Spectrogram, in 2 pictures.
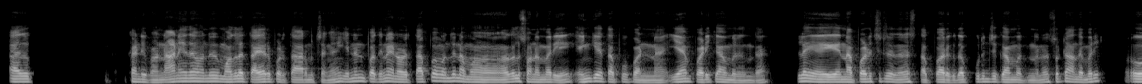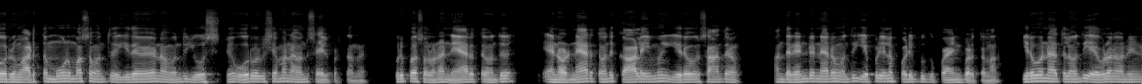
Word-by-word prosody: அது 130 Hz, 0 st, +3 dB, 1.1 s
கண்டிப்பா. 115 Hz, -5 st, -1 dB
நானே 130 Hz, +5 st, +3 dB
தான் 145 Hz, 0 st, +3 dB
வந்து 140 Hz, 0 st, 0 dB
முதல 130 Hz, +3 st, +3 dB
தயார் 120 Hz, +3 st, +3 dB
படுத்த 110 Hz, -3 st, -4 dB
ஆரம்பிச்சேங்க. 105 Hz, 0 st, -3 dB
என்னன்னு 150 Hz, +2 st, -2 dB
பாத்தீங்கன்னா, 135 Hz, +2 st, +1 dB
என்னுடைய 115 Hz, -3 st, +1 dB
தப்ப 125 Hz, +6 st, 0 dB
வந்து 150 Hz, +2 st, 0 dB
நம்மோ 115 Hz, -3 st, 0 dB, 0.3 s
முதல்ல 130 Hz, +5 st, +1 dB
சொன்ன 115 Hz, -2 st, 0 dB
மாரி 105 Hz, -3 st, +1 dB, 0.2 s
எங்கே 145 Hz, +4 st, +1 dB
தப்பு 120 Hz, +1 st, -3 dB
பண்னேன்? 100 Hz, -1 st, -2 dB
ஏன் 135 Hz, -1 st, -1 dB
படிக்காம 110 Hz, -2 st, +1 dB
இருந்தேன்? 95 Hz, +1 st, -5 dB, 0.3 s
இல்ல 150 Hz, -, +2 dB
ஏ 120 Hz, -, +4 dB, 0.3 s
நான் 115 Hz, -, +1 dB
படிச்சிட்டுருந்தது 125 Hz, -2 st, -1 dB
ச -, -, -22 dB
தப்பா 105 Hz, +3 st, -4 dB
இருக்குதா? 105 Hz, +1 st, 0 dB
புரிஞ்சிக்காம 120 Hz, -4 st, -1 dB
இருந்தேனா? 100 Hz, +4 st, -4 dB
சொல்லிட்டு, 125 Hz, +2 st, -1 dB
அந்த 110 Hz, -2 st, 0 dB
மாதிரி 130 Hz, +5 st, -1 dB, 0.4 s
ஒரு 120 Hz, -1 st, +4 dB
அடுத்த 125 Hz, -, -1 dB
3 135 Hz, 0 st, +2 dB
மாசம் 135 Hz, -1 st, 0 dB
வந்து 125 Hz, +2 st, -4 dB
இதையே 125 Hz, +3 st, +3 dB
நான் 115 Hz, -3 st, 0 dB
வந்து 125 Hz, +3 st, -3 dB
யோசிட்டு 120 Hz, +1 st, -2 dB
ஒரு 115 Hz, -, +4 dB
ஒரு 130 Hz, -, +1 dB
விஷயமா 135 Hz, +2 st, -2 dB
நான் 115 Hz, -, 0 dB
வந்து 120 Hz, 0 st, -5 dB
செயல்படுத்துறேன். 100 Hz, -3 st, -5 dB, 0.3 s
குறிப்பா 135 Hz, 0 st, +2 dB
சொல்லணும்னா, 120 Hz, +1 st, 0 dB
நேரத்த 120 Hz, +1 st, +2 dB
வந்து 130 Hz, +5 st, 0 dB, 0.5 s
என்னுடைய 115 Hz, -1 st, +3 dB
நேரத்த 135 Hz, 0 st, +2 dB
வந்து 140 Hz, +1 st, -2 dB
காலையிவும், 130 Hz, +4 st, +2 dB
இரவு, 120 Hz, +1 st, +3 dB
சாயந்திரம் 120 Hz, -1 st, -1 dB, 0.4 s
அந்த 120 Hz, -, -1 dB
2 135 Hz, +4 st, +2 dB
நேரமும் 130 Hz, 0 st, +2 dB
வந்து 135 Hz, +5 st, -2 dB
எப்படியெல்லாம் 140 Hz, +3 st, 0 dB
படிப்புக்கு 120 Hz, +1 st, -2 dB
பயன்படுத்தலாம்? 105 Hz, -3 st, -1 dB, 0.3 s
இரவு 145 Hz, +3 st, +4 dB
நேரத்துல 130 Hz, -2 st, +2 dB
வந்து 140 Hz, +3 st, 0 dB
எவ்வளோ 120 Hz, +3 st, +3 dB
நேரம் 120 Hz, -1 st, -1 dB
120 Hz, 190 wpm, -24 LUFS, 110-130 Hz, 1.1 s, ஏ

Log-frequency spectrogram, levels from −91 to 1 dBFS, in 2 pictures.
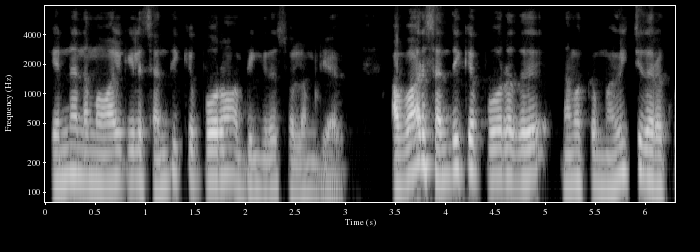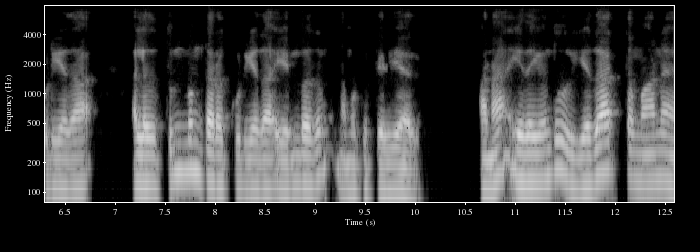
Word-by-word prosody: என்ன 150 Hz, +3 st, -1 dB
நம்ம 130 Hz, -1 st, -3 dB
வாழ்க்கைல 135 Hz, +1 st, -1 dB
சந்திக்க 140 Hz, +6 st, -7 dB, 0.2 s
போறோம்? 135 Hz, +2 st, +5 dB
அப்டிங்கிறத 110 Hz, -1 st, -7 dB
சொல்ல 100 Hz, 0 st, -5 dB
முடியாது. 95 Hz, -, -9 dB, 0.5 s
அவ்வாறு 155 Hz, +10 st, +6 dB
சந்திக்க 165 Hz, +5 st, +2 dB, 0.2 s
போறது 140 Hz, -1 st, +3 dB, 0.4 s
நமக்கு 130 Hz, +1 st, -4 dB, 0.2 s
மகிழ்ச்சி 150 Hz, +7 st, -4 dB
தரக்கூடியதா? 110 Hz, -3 st, -1 dB, 0.5 s
அல்லது 120 Hz, 0 st, +4 dB
துன்பம் 155 Hz, +2 st, -2 dB
தரக்கூடியதா? 115 Hz, -3 st, +1 dB, 0.2 s
என்பதும் 120 Hz, +4 st, 0 dB, 0.2 s
நமக்கு 100 Hz, +1 st, -7 dB
தெரியாது. 95 Hz, -3 st, +1 dB, 0.7 s
ஆனா, 115 Hz, +6 st, +1 dB, 0.2 s
இதை 125 Hz, 0 st, +4 dB
வந்து 140 Hz, +6 st, -3 dB
ஒரு 125 Hz, -, -1 dB
எதார்த்தமான 135 Hz, -3 st, +1 dB
125 Hz, 120 wpm, -23 LUFS, 110-140 Hz, 0.7 s, அவ்வாறு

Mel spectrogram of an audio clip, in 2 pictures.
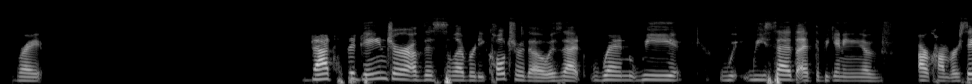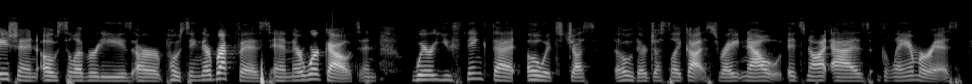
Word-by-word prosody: Right. 175 Hz, -2 st, -4 dB, 2.7 s
That's 240 Hz, +2 st, +7 dB
the 270 Hz, -, -1 dB
danger 245 Hz, 0 st, 0 dB
of 200 Hz, -1 st, -1 dB
this 210 Hz, -1 st, -9 dB
celebrity 195 Hz, -2 st, -4 dB
culture 245 Hz, -4 st, -4 dB
though, 165 Hz, -4 st, -3 dB
is 175 Hz, +2 st, -7 dB
that 180 Hz, -3 st, 0 dB
when 200 Hz, -1 st, -6 dB
we 210 Hz, -2 st, -6 dB, 0.4 s
we 200 Hz, 0 st, -13 dB
we 210 Hz, 0 st, -10 dB
said 215 Hz, 0 st, +1 dB
that -, -, +3 dB
at 185 Hz, -, -7 dB
the 190 Hz, -, -14 dB
beginning 180 Hz, -2 st, -9 dB
of 160 Hz, -1 st, -10 dB, 0.4 s
our 190 Hz, -1 st, +5 dB
conversation, 180 Hz, +3 st, -1 dB
"Oh, 195 Hz, -1 st, +2 dB
celebrities 180 Hz, -2 st, -4 dB
are 165 Hz, -2 st, 0 dB
posting 200 Hz, -2 st, -6 dB
their 215 Hz, +2 st, +2 dB
breakfast 230 Hz, -, +6 dB
and 175 Hz, -1 st, -4 dB
their 190 Hz, +1 st, +1 dB
workouts," 245 Hz, +2 st, +6 dB
and 175 Hz, -1 st, -12 dB, 0.4 s
where 220 Hz, +1 st, +3 dB
you 210 Hz, -1 st, -9 dB
think 260 Hz, +3 st, -8 dB
that, 185 Hz, -4 st, +2 dB
"Oh, 210 Hz, -1 st, +1 dB
it's 180 Hz, -, -8 dB
just 165 Hz, 0 st, -4 dB, 0.2 s
oh, 200 Hz, 0 st, -4 dB
they're 170 Hz, -2 st, -7 dB
just 175 Hz, -1 st, -11 dB
like 175 Hz, -2 st, -6 dB
us." -, -, +3 dB
Right? 170 Hz, 0 st, -1 dB
Now 175 Hz, -1 st, +4 dB
it's 190 Hz, 0 st, -8 dB
not 190 Hz, 0 st, +4 dB
as 170 Hz, -1 st, +2 dB
glamorous, 185 Hz, +2 st, -2 dB
190 Hz, 155 wpm, -23 LUFS, 175-210 Hz, 2.7 s, That's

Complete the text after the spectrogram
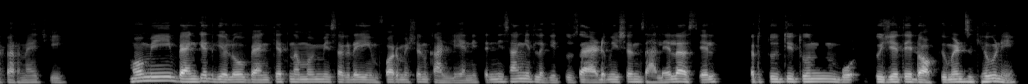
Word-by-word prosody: करण्याची. 100 Hz, -1 st, -8 dB, 0.7 s
मग 150 Hz, +2 st, +3 dB
मी 180 Hz, +1 st, +3 dB
बँकेत 130 Hz, +1 st, +4 dB
गेलो 115 Hz, -1 st, +2 dB
बँकेतनं 115 Hz, +2 st, -1 dB
मग 115 Hz, 0 st, -2 dB
मी 120 Hz, 0 st, -3 dB
सगळी 115 Hz, -1 st, -2 dB
इन्फॉर्मेशन 110 Hz, +2 st, -3 dB
काढली 95 Hz, -3 st, -6 dB
आणि 100 Hz, +2 st, -7 dB
त्यांनी 115 Hz, +4 st, -5 dB
सांगितलं 130 Hz, -4 st, -2 dB
की 105 Hz, -, -6 dB
"तुझं 105 Hz, -2 st, -2 dB
ऍडमिशन 115 Hz, +4 st, 0 dB
झालेलं 110 Hz, +3 st, +1 dB
असेल 115 Hz, +1 st, -1 dB, 0.3 s
तर 115 Hz, -, -3 dB
तू 125 Hz, -, +2 dB
तिथून 130 Hz, 0 st, +1 dB
बो 110 Hz, 0 st, +1 dB, 0.2 s
तुझे 120 Hz, 0 st, +4 dB
ते 120 Hz, -, +5 dB
डॉक्युमेंट्स 115 Hz, +4 st, +3 dB
घेऊन 130 Hz, +2 st, +3 dB
ये 100 Hz, -3 st, -4 dB
115 Hz, 165 wpm, -25 LUFS, 105-125 Hz, 0.7 s, ते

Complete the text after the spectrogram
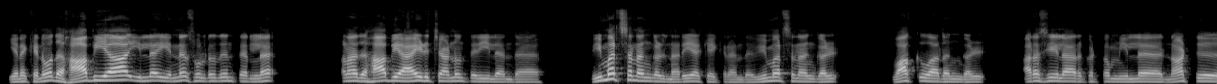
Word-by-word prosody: எனக்கு 135 Hz, +1 st, -2 dB
என்னமோ 170 Hz, +6 st, +1 dB
அது -, -, +4 dB
ஹாபி 190 Hz, +2 st, +5 dB, 0.2 s
ஆ -, -, +8 dB, 0.2 s
இல்ல 165 Hz, +2 st, -2 dB, 0.2 s
என்ன 160 Hz, +5 st, -1 dB
சொல்றதுன்னு 160 Hz, +1 st, -4 dB
தெரில. 140 Hz, +1 st, -2 dB, 0.8 s
ஆனா 165 Hz, -, +1 dB
அது 150 Hz, -, +2 dB
ஹாபியா 175 Hz, -1 st, +5 dB
ஆயிடுச்சான்னு 160 Hz, -2 st, +2 dB
தெரியல. 135 Hz, -2 st, -3 dB, 1.0 s
விமர்சனங்கள் 180 Hz, -, +2 dB
நிறைய 135 Hz, +4 st, -1 dB
கேட்கிறேன். 115 Hz, -2 st, -8 dB
அந்த 110 Hz, 0 st, -8 dB
விமர்சனங்கள், 140 Hz, -5 st, -2 dB, 0.7 s
வாக்குவாதங்கள், 130 Hz, -7 st, 0 dB, 0.5 s
அரசியலாக 155 Hz, -2 st, 0 dB
இருக்கட்டும், 135 Hz, 0 st, -8 dB
இல்ல 130 Hz, +1 st, -3 dB, 0.3 s
நாட்டு 150 Hz, +1 st, -2 dB
150 Hz, 120 wpm, -23 LUFS, 135-165 Hz, 1.0 s, ஆ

